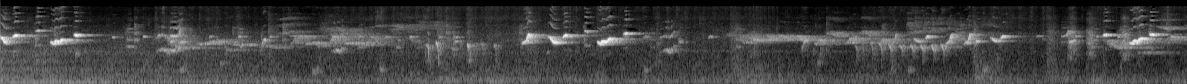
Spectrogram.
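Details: Ruby-throated bulbul inside a private aviary, with lively runs of chirpy whistled notes in several bursts separated by brief pauses; a faint low hum at the start.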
